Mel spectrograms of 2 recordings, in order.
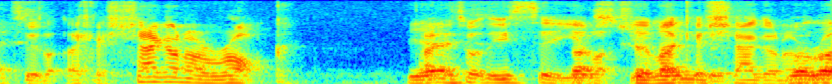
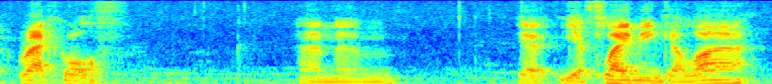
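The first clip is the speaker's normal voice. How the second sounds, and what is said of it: Put-on Australian accent. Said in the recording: “I can only say a few things in an Australian accent like this.”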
